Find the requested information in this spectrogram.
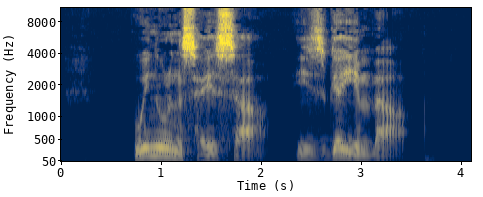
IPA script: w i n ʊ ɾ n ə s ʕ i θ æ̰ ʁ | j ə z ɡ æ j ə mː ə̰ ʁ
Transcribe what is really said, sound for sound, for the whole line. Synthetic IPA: w i n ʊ ɾ n ə s ʕ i s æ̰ ʁ | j ə z ɡ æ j ə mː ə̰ ʁ

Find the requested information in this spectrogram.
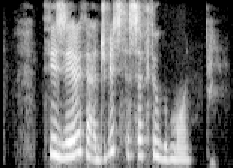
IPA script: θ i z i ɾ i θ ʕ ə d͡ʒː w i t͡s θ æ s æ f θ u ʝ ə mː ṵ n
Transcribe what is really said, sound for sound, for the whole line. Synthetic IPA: θ i z i ɾ i θ ʕ ə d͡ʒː v i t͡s θ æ s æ f θ u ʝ ə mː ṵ n

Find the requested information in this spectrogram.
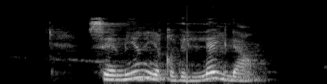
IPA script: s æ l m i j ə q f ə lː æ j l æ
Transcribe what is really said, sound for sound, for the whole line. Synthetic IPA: s æ m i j ə q v ə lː æ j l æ

